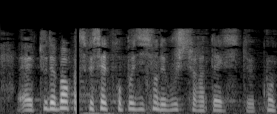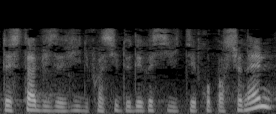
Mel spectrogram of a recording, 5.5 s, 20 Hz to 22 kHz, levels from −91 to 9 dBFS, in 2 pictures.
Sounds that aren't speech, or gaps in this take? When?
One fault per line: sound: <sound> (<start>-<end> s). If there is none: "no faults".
sound: dropout (0.8-0.8 s)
